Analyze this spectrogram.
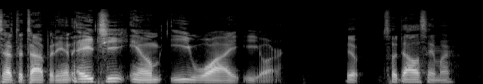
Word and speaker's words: Hemeyer: H-E-M-E-Y-E-R. Yep. So Dallas Hemeyer. This is nothing like it sounds, not phonetically.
